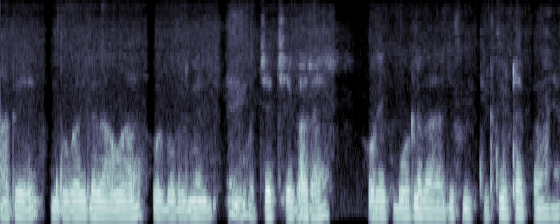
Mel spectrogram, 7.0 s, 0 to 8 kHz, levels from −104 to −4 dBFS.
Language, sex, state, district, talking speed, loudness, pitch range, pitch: Hindi, male, Bihar, Samastipur, 135 wpm, -23 LUFS, 110-115 Hz, 110 Hz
